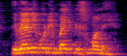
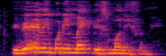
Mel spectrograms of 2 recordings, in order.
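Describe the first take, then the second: First: Hard, fast challenge to the chat; tough mod demo. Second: Said in the usual way. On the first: Shown as a demonstration. Streamer showing mods how to stand firm, fast and defiant. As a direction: demand it like a strong mod. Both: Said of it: "My mods are gonna be like this".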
